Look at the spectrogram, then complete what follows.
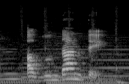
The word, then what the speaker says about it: abundante: And we see that this is a palabra llana because the prosodic accent is on the second to the last syllable. Abundante.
